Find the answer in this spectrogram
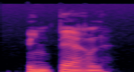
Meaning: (noun) 1. pearl (gem produced by molluscs) 2. bead (of any material) 3. pearl, gem (lovely person or thing, excellent example)
- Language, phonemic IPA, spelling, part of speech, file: French, /pɛʁl/, perle, noun / verb, Fr-perle.ogg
